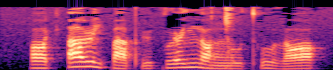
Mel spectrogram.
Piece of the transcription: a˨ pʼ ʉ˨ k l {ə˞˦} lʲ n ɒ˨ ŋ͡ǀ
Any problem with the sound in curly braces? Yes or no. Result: no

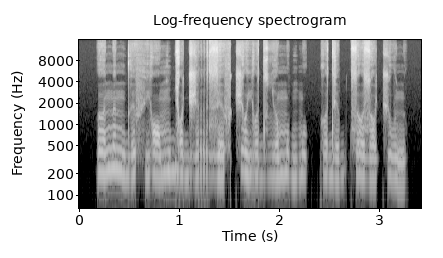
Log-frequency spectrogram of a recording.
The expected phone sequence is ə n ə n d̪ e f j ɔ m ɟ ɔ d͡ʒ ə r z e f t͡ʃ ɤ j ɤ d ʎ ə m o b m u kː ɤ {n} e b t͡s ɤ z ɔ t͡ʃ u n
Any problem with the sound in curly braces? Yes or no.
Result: yes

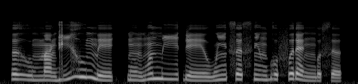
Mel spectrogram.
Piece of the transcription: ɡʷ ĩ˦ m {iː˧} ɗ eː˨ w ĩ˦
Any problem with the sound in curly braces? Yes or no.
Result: no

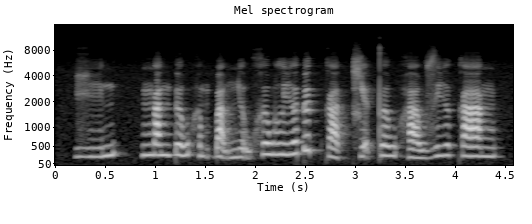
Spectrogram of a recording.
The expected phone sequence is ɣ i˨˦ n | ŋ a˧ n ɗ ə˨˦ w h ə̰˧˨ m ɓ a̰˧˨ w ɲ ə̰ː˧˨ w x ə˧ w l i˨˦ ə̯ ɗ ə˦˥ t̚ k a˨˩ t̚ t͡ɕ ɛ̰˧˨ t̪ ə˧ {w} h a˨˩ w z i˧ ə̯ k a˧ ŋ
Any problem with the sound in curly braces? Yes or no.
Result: no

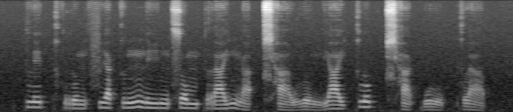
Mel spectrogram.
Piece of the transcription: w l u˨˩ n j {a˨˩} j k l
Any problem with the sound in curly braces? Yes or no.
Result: yes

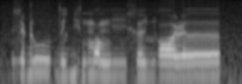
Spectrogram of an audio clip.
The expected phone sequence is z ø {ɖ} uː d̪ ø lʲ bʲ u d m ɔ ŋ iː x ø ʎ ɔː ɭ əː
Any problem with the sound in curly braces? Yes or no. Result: no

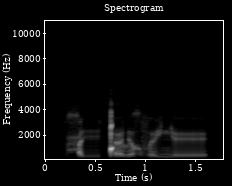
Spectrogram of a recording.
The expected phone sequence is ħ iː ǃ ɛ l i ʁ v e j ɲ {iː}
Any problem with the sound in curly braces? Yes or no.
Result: yes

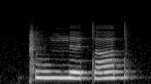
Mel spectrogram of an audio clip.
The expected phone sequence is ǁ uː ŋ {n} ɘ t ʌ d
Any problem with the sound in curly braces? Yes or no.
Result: no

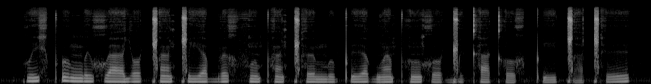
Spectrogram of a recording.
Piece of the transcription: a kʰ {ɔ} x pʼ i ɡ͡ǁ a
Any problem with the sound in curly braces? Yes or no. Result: yes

